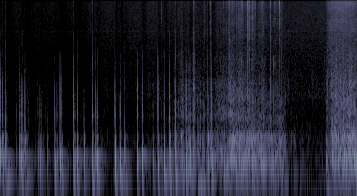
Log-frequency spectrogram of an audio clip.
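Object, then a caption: Round cork board. Long nails scratch a solid round cork board held over a microphone, making a quick, irregular run of dull, low, muffled scrapes and thumps. A flat palm then rubs across the surface, producing a steady, breathy, wind-like rushing noise that stops briefly and then returns.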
